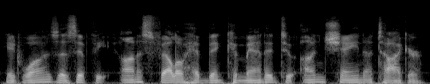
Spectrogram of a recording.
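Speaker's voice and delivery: usual speaking voice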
